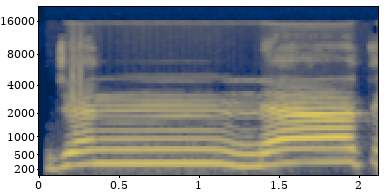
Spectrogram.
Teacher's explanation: غنہ کریں گے نون مشدد کے اوپر اور کھڑی زبر ایک الف کے برابر کھینچنا بھی ہے.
